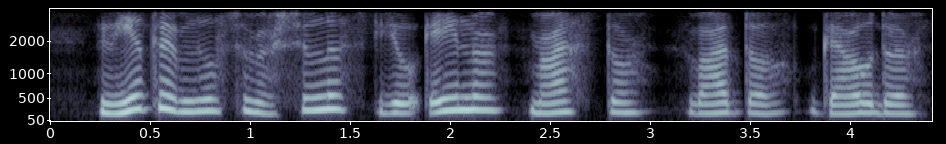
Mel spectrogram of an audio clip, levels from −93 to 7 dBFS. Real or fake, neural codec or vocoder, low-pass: fake; autoencoder, 44.1 kHz, a latent of 192 numbers a frame, MeloTTS; 3.6 kHz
